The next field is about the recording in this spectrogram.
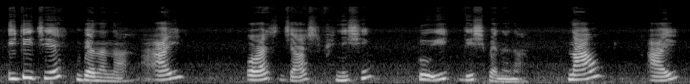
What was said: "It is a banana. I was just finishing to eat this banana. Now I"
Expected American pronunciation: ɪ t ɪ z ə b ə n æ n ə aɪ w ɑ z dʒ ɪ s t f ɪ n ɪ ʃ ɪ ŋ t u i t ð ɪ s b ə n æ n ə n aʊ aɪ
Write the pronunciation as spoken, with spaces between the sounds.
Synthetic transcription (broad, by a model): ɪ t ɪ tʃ ə b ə n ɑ n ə aɪ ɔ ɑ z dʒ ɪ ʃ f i n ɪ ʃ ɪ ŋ t u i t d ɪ ʃ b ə n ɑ n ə n aʊ aɪ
